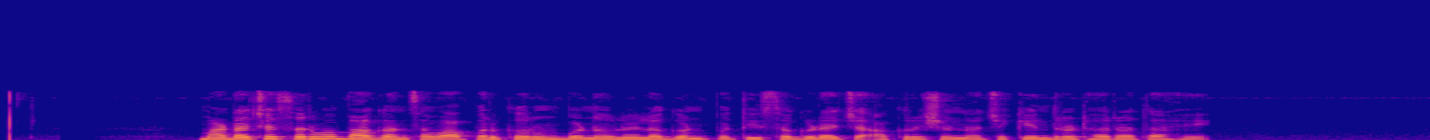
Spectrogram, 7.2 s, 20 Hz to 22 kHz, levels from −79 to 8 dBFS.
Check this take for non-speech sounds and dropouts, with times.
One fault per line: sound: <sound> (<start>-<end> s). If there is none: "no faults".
no faults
